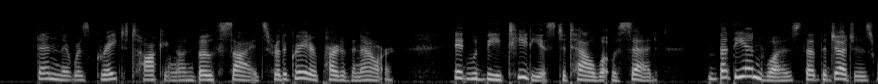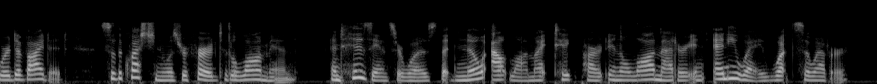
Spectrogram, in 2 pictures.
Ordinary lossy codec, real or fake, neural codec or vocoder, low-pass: Opus, 24 kbps; fake; vocoder, 22.05 kHz, 80 mel bands, Vocos; 7.2 kHz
